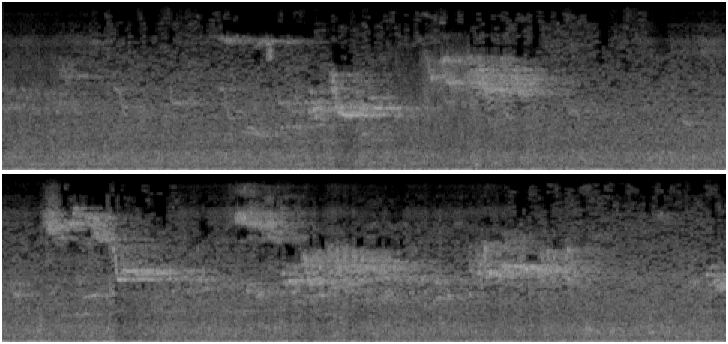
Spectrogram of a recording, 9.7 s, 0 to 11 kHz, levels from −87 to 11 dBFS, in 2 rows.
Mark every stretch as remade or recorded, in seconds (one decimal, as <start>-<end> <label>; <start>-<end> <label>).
0.0-0.6 remade; 0.6-4.3 recorded; 4.3-5.2 remade; 5.2-6.0 recorded; 6.0-8.2 remade; 8.2-9.7 recorded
